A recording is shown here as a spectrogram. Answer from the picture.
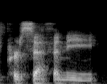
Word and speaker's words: Persephone: if you're talking about like persephone is a greek goddess the goddess of spring her name is persephone and those you pronounce the e's at the end um but rarely if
